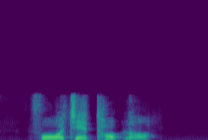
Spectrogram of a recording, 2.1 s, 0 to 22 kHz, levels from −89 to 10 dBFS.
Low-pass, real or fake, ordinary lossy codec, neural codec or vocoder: 7.2 kHz; fake; AAC, 48 kbps; codec, 16 kHz, 0.5 kbps, X-Codec, WavLM features, trained on Multilingual LibriSpeech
